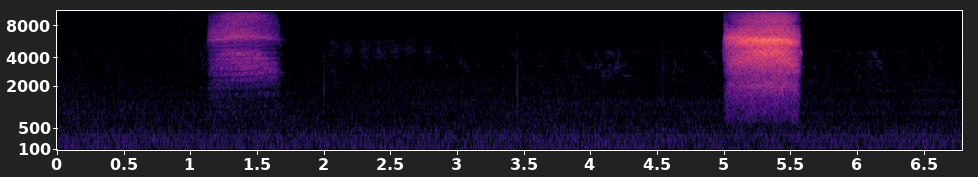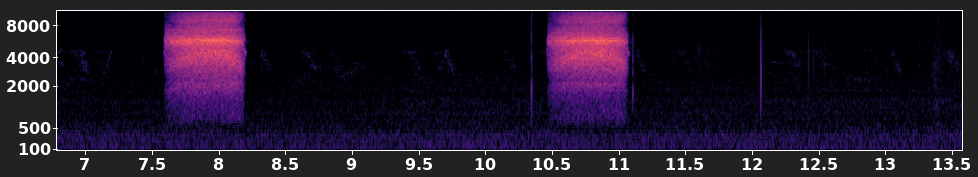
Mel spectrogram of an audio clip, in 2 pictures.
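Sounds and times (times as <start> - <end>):
faint low background rumble: 0.0 - 13.5
juvenile little owl begging calls: 1.2 - 1.7, 5.0 - 5.6, 7.6 - 8.2, 10.4 - 11.1.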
